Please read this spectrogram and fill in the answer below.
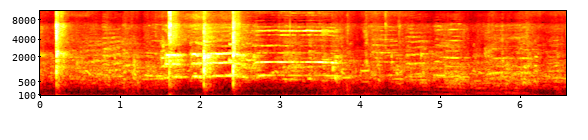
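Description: A flock of Lohmann Brown laying hens clucking and calling, with one long drawn-out call for about two seconds in the middle. A few sharp clicks come just after the start and around the second and a half to two and a half second mark.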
